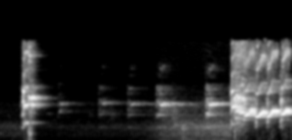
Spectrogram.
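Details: Fischer's lovebirds calling to encourage mating: a single sharp shriek, faint thin high whistles, then a loud rapid trill of squeaky, warbling chatter in the last second.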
